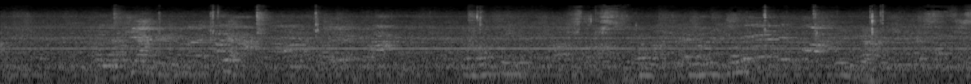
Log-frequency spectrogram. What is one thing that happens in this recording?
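A man chews food noisily close by.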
